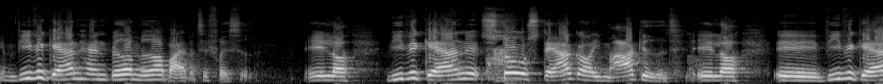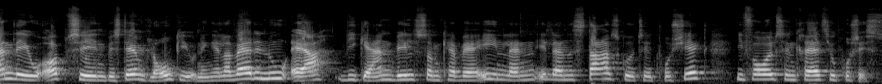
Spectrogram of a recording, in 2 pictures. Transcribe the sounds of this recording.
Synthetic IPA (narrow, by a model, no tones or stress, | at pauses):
jæmn̩ʋiʋe̝ɡ̥æɐnəɦæe̝nb̥eð̞ˠʁɐmeð̞ˠɑ̈ːb̥ɑ̈ɪ̰ɾ̥ɐt͡sʰe̝lfʁɛshe̝ð̞̰ˠ | ʔelɐ | ʋiʋe̝ɡ̥æɐnəsd̥ɔ̰̽ːsd̥æɐɡ̥ɐːimɑ̈ːɡ̥əð̞̩ˠð̩ˠelɐʔøʋiʋe̝ɡ̥æɐnəle̝ːʊəʔɒ̽b̥̚t͡sʰe̝le̝nb̥e̝sd̥em̰d̥lɒʊɡ̥iʊne̝ŋelɐʋæɾe̝nuʔæɐʋiɡ̥æɐnəʋe̝lsɒ̽mkʰæʋæːɐʔe̝̰nlænð̩ˠe̝d̥lænð̩ˠsd̥ɑ̰̈ːd̥sɡ̥uð̰ˠt͡sʰe̝le̝d̥̚pʰʁo̝ɕeɡ̥̚d̥ | ifɒːhɒ̽l̰t͡sʰe̝enkʰʁɛæt͡sʰiʊ̰pʰʁo̝ses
